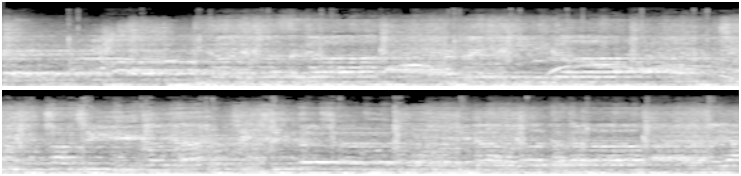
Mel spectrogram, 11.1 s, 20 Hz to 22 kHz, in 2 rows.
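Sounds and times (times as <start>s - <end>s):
backing track with steady beat: 0.0s - 11.0s
men singing into microphones: 0.0s - 11.0s.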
